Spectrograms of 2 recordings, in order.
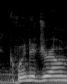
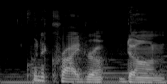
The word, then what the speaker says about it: Quinacridone: Quinadrone red. So yeah, it's honestly not. Quinacridone. Quinacridone.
